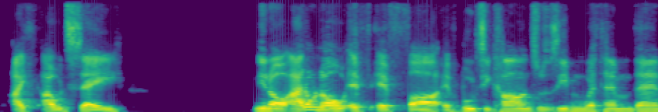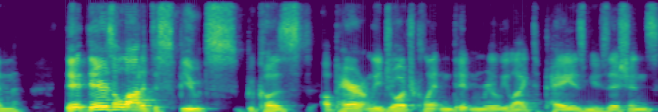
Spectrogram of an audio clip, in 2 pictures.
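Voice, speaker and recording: A man's medium-pitched voice in a strong Brooklyn accent, at a moderate pace, with ordinary pitch variation and big swings in loudness. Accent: thick Brooklyn. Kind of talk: casual interview conversation.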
